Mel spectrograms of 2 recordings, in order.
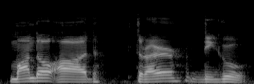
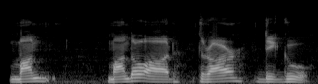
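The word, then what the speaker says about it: Mando'ad draar digu: Mando ad drar digu. Mando ad drar digu. And that is spelled M-A-N-D, beten, A-D, space, D-R-A-R, space, D-I-G-U.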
